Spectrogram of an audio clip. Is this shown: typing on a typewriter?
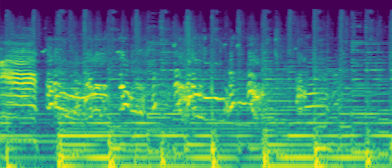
no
